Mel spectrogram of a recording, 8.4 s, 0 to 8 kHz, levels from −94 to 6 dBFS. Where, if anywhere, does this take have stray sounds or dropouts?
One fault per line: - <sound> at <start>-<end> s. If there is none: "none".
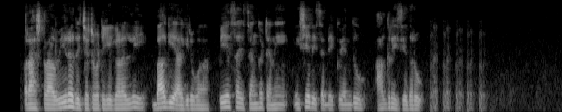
- laugh at 6.4-7.3 s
